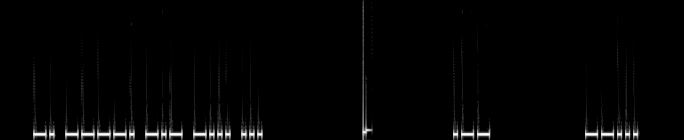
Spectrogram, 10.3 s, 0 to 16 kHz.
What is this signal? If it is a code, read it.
Morse code, heard as a keyed tone, about 20 wpm, spaced as for 13 wpm, 700 Hz. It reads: N9KBS W7
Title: USA Call Signs - 5 Characters - 8x Character Spacing - 20wpm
